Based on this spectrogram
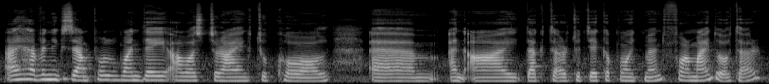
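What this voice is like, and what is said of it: Arabic-accented English. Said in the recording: “my first language I said Arabic... I will have an Arabic way with it... my accent”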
